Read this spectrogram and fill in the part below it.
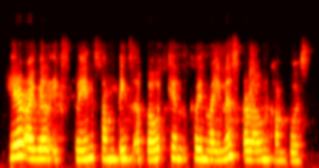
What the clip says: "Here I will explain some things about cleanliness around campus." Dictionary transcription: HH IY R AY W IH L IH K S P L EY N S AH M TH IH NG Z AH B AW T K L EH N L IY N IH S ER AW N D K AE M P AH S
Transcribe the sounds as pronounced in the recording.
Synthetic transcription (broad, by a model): HH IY R AY W IH L IH K S P L EY N S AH M T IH NG S AH B AW T K L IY N L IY N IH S ER AW N D K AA M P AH S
